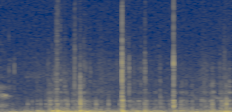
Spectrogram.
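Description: Handling noise from a handheld camera being moved and swung around: low rumbling with a few sharp clicks, the sharpest just past the middle.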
